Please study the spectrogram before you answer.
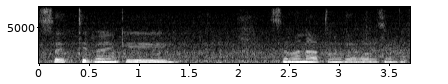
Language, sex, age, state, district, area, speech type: Odia, female, 30-45, Odisha, Jagatsinghpur, rural, spontaneous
